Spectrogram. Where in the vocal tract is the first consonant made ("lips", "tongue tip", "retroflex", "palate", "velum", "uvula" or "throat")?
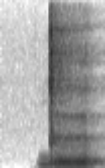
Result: velum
